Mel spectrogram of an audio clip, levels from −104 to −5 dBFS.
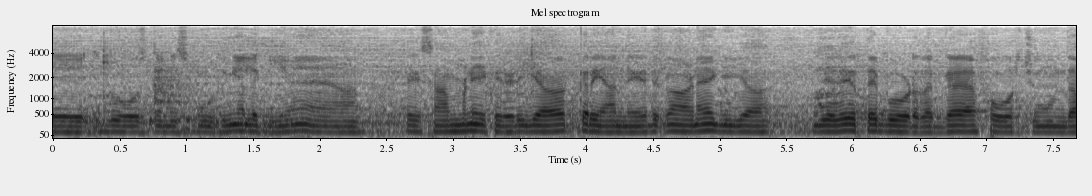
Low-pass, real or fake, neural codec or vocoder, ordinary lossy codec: none; fake; codec, 16 kHz, 16 kbps, FreqCodec, larger model; none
